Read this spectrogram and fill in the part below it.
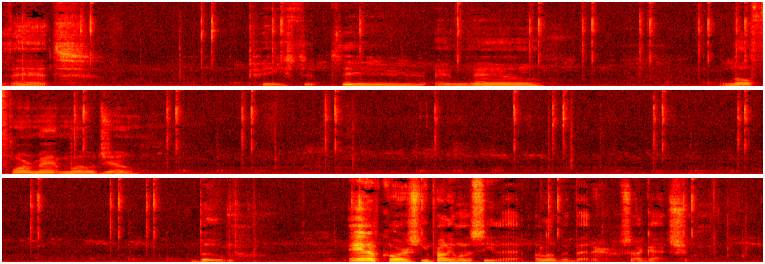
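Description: Computer keys and a mouse click.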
